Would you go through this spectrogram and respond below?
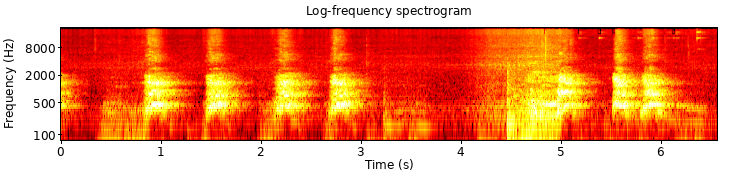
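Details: Pet Great Dane Padme barking at a Roomba she dislikes, chasing it; a steady series of deep, evenly spaced barks, roughly one every two-thirds of a second, broken once by a brief rush of machine noise.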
